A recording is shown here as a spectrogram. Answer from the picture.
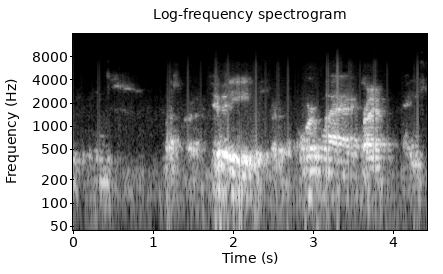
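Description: Speech only: a person talking, starting after a short pause about a second in.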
